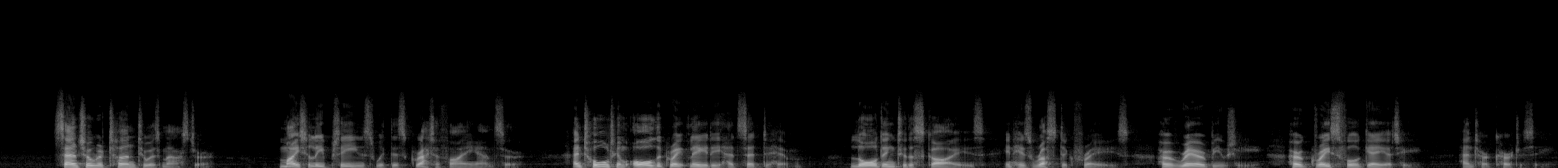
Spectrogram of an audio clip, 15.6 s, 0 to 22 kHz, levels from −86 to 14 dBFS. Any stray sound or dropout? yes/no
no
